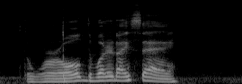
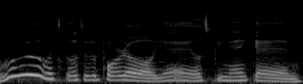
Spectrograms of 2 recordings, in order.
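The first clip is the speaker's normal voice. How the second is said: high, drawn-out playful whoop; gleeful cheering; 5 semitones higher than usual. Acted. Card reader mimics herself dancing through the portal, gleeful cheering. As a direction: sing out a carefree celebration, stretching the ending. Acts out carefree joy at portal.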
